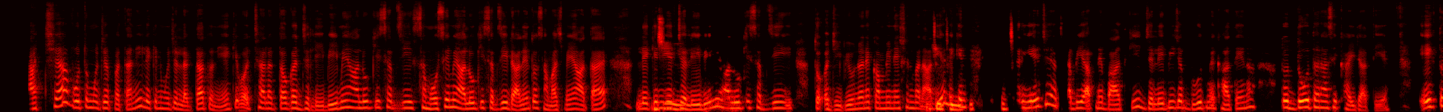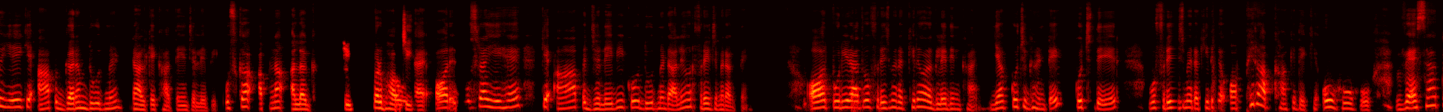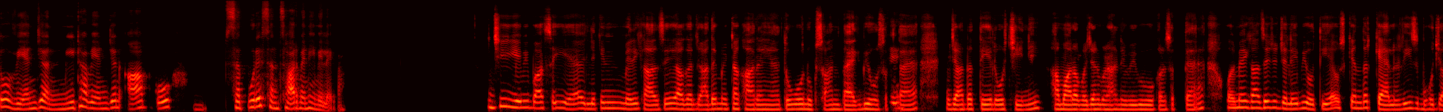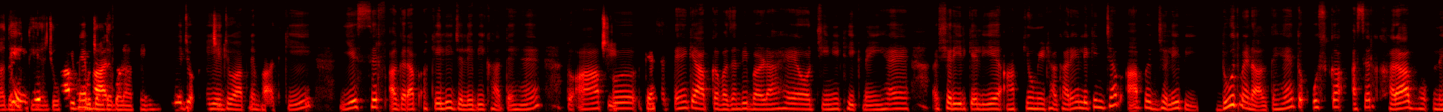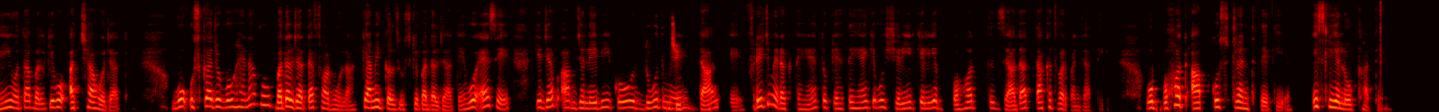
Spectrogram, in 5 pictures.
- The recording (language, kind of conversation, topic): Hindi, unstructured, कौन-सा भारतीय व्यंजन आपको सबसे ज़्यादा पसंद है?
- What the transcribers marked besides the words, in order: other background noise; in English: "कंबिनेशन"; tapping; in English: "कैलोरीज़"; in English: "फ़ॉर्मूला, केमिकल्स"; in English: "स्ट्रेंथ"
